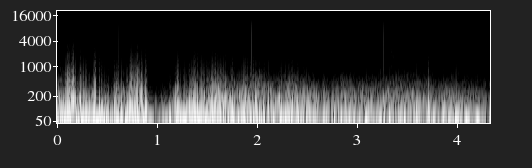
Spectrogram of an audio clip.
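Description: Wind buffeting the phone's microphone: a loud, rough low rumble that drops out briefly about a second in, with a few sharp clicks.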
